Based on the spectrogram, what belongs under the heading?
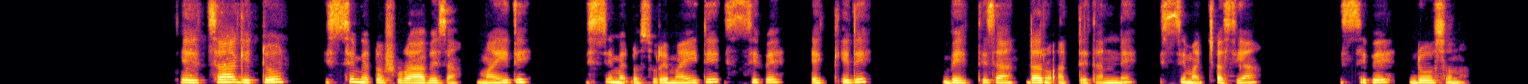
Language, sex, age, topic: Gamo, female, 25-35, government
